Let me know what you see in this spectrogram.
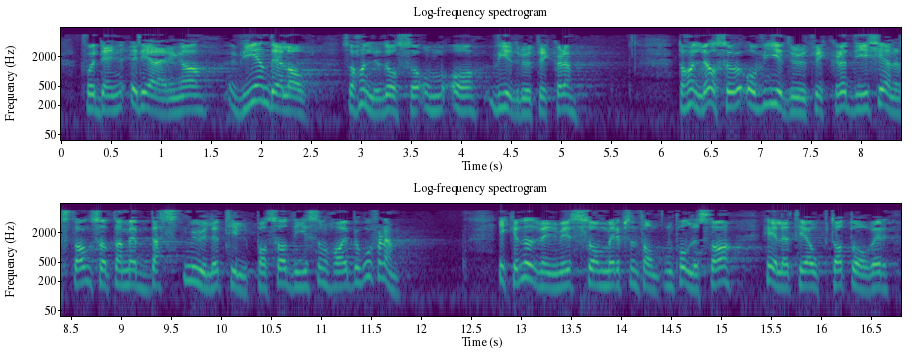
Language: Norwegian Bokmål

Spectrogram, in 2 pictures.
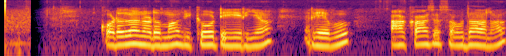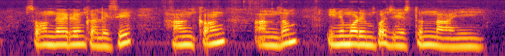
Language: Telugu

